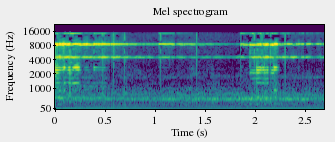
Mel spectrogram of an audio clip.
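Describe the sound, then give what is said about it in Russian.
An electric bell rings as the school's last bell, a steady high ring with two brighter bursts, one at the start and one near the end. “Раньше тех, кто его услышит, не мог. Да, мы все же отвечаем на их многочисленные заявки. И передаем последний звонок.”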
